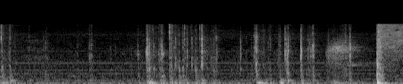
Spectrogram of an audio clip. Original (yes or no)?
yes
